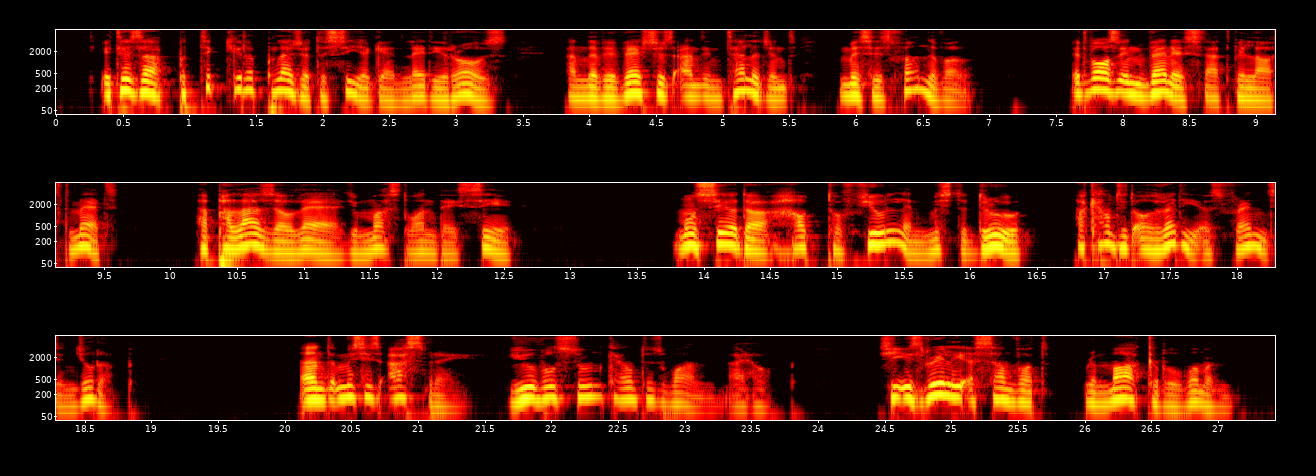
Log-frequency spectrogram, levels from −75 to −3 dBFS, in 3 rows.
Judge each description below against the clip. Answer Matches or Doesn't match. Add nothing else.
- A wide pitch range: Matches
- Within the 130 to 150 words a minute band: Matches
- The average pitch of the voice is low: Matches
